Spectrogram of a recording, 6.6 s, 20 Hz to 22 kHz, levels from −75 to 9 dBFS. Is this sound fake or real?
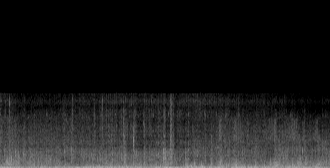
real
